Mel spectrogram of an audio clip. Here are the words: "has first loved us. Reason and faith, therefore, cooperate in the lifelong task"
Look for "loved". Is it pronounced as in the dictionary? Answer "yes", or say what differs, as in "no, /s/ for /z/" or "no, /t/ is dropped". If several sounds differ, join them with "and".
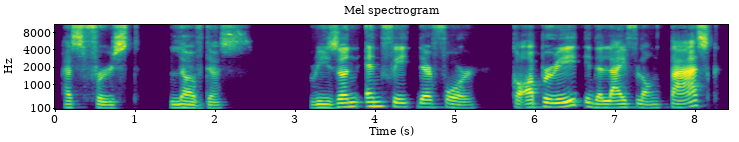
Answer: yes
